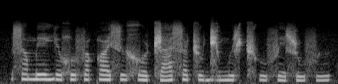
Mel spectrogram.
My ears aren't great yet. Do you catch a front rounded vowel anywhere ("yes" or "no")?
no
